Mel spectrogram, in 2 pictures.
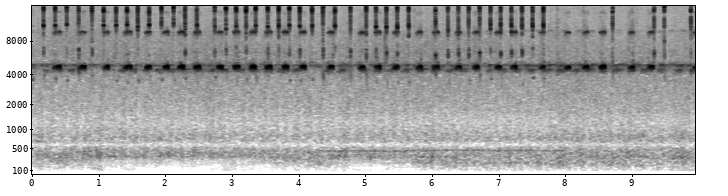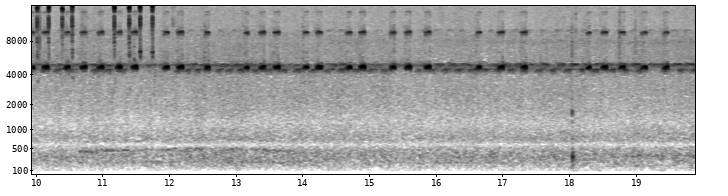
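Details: High, sizzling pulsed chirping of meadow grasshoppers, rapid bursts of clicks riding on a steady shrill tone, thinning out toward the end, with a faint low hum in the background.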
